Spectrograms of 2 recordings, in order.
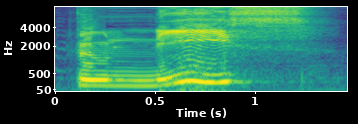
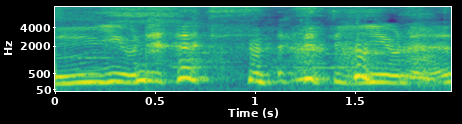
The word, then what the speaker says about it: Eunice: sister kathleen his sister funis if i pronounce that correctly it's eunice eunice it looks like an f and that dog is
